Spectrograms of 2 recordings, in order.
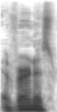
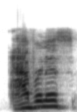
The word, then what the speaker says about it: Avernus: So I already knew, a year in advance how Descent into Avernus starts and that it takes place in Baldur's Gate.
